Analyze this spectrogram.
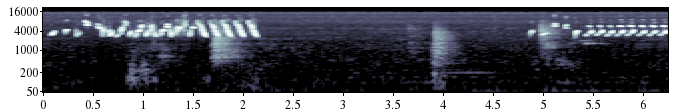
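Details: Wild European goldfinch song: rapid bright twittering phrases of high, sharp notes in bursts, pausing for about three seconds between runs, with one soft low noise in the gap.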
